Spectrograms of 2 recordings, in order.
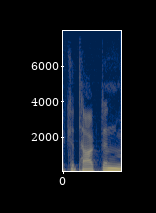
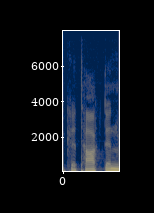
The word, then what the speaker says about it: Catoctin: The Catoctin Mountains. The Catoctin Mountains. – Catoctin? – C-A-T-O-C-T-I-N.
